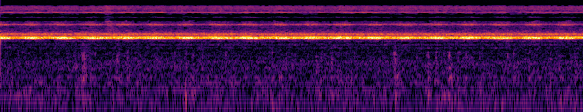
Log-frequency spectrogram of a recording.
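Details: High, rapidly pulsing cricket chirps at Lake Arrowhead in California form an unbroken ringing tone, with faint low taps and a steady low background rumble.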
